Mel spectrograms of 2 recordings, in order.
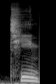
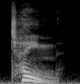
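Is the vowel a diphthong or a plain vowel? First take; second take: plain vowel; diphthong. First: The vowel is a single long vowel. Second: The vowel glides as a diphthong. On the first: This is the older pronunciation. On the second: This is the pronunciation by fifteen fifty.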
